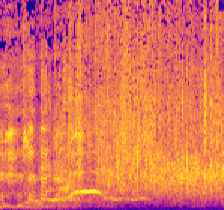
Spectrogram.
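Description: A crowd breaks into steady, dense applause with cheers and a few whistles rising over it, the clapping sustained and loud for the full stretch, as the audience at a live interview responds to mention of the famous misogyny speech.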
